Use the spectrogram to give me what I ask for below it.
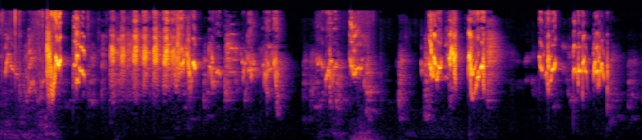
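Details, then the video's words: Lively warbling chatter of happy budgerigars, fast buzzy and chirpy notes in run-on phrases, a brief soft thump midway, indoors. "happy budgie sounds"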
